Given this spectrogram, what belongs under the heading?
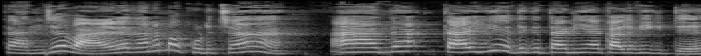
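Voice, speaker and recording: An actress playing a sorrowful young wife in a TV serial, speaking in a plaintive, pleading way. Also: female voice, very high voice, steady tone, a little slow, a little mellow. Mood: whiny. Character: sorrowful young wife longing for her estranged mother. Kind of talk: TV serial acting.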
